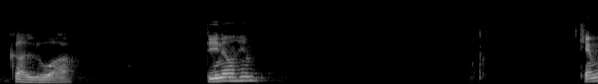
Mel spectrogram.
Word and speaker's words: Galois: even maybe I'm writing it I think it's pronounced Galois do you know him can we read actually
